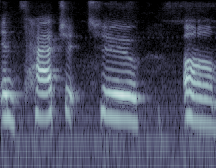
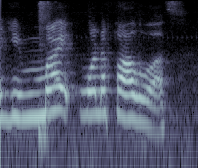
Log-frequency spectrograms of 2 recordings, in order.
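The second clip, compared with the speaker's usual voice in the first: usual speaking voice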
